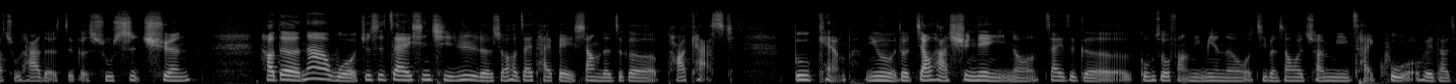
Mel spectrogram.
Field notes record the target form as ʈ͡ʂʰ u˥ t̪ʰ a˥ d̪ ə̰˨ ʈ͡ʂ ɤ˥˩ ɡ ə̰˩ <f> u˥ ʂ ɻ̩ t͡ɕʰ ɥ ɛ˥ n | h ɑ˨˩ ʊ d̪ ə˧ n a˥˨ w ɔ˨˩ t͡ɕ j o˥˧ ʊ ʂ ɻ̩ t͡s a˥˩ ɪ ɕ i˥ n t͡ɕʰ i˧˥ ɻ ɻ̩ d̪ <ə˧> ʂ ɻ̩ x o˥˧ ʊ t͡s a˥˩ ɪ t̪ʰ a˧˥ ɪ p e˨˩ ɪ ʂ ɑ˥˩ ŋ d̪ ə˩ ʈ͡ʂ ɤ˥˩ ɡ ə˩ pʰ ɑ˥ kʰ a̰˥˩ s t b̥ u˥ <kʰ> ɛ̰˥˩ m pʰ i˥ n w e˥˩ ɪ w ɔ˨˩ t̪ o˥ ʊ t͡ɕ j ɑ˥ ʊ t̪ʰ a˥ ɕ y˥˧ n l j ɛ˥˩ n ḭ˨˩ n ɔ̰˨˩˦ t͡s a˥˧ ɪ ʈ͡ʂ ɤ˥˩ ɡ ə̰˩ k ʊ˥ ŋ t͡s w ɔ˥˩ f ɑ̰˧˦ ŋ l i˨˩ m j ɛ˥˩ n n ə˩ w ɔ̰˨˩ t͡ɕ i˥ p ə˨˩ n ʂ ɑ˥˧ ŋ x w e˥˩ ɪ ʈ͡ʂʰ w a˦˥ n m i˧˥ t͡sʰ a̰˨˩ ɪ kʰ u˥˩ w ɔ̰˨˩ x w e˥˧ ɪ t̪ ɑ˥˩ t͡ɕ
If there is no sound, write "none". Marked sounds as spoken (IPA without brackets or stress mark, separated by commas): ʂ, ə˩, kʰ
